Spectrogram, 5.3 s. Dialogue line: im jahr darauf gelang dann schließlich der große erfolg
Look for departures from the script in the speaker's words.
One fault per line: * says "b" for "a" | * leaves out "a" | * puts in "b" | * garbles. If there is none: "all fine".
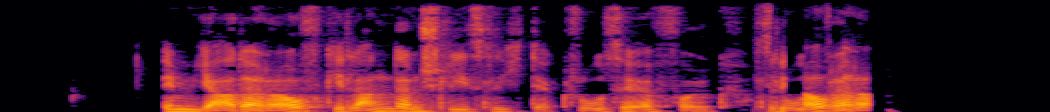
* garbles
